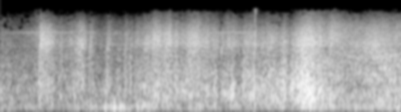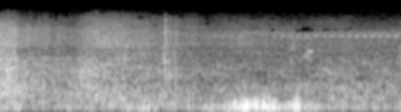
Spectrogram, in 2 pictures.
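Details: Broadband outdoor rumble like a moving vehicle or boat, with wind, water-like wash and brief low murmurs.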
